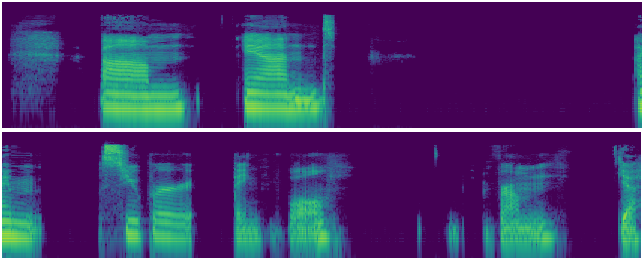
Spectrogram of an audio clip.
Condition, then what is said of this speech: Aphasia. And then over time, I was kind of happy because I am talking to you fine and seeing the progress and stuff over 11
